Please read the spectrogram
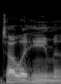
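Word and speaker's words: Tehillim: Proverbs, Telehim is how you say Psalms in Hebrew, yes.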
